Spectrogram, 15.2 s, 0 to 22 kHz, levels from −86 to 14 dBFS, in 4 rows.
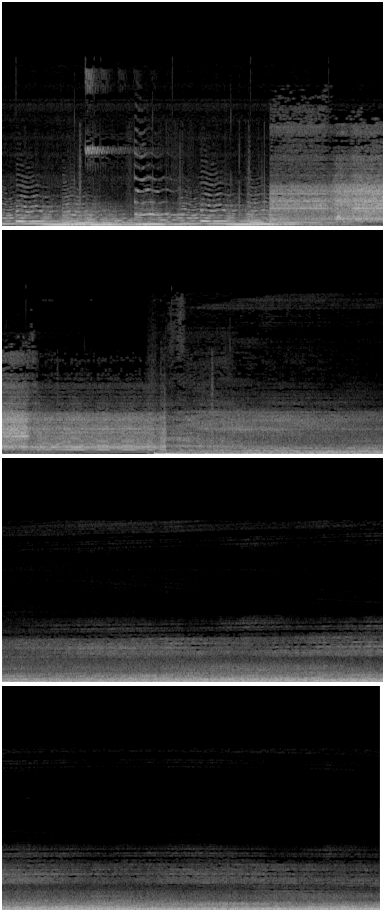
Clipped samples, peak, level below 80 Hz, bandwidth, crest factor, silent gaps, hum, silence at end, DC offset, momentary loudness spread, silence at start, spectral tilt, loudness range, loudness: under 0.1%; -6 dBFS; -24 dBFS; 15.5 kHz; 14 dB; none; none; 0 s; under 0.1%; 10 LU; 0 s; -6 dB/octave; 8 LU; -20 LUFS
